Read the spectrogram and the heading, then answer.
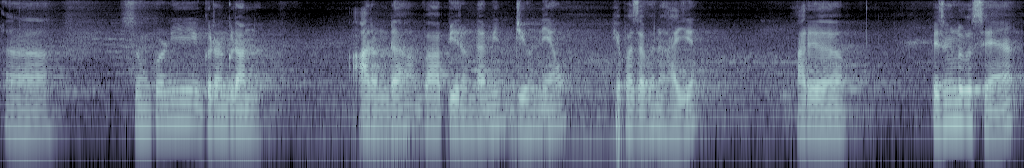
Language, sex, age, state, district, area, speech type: Bodo, male, 18-30, Assam, Chirang, rural, spontaneous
